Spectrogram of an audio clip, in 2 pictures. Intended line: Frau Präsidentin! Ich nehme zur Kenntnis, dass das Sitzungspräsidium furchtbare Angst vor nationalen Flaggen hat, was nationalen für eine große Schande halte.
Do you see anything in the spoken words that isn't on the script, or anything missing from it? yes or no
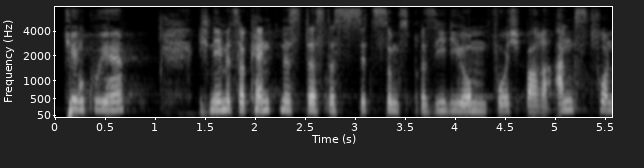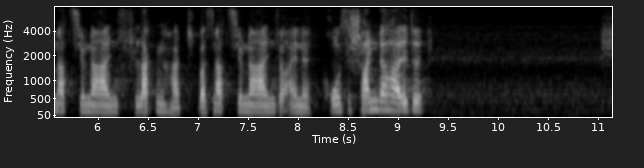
no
